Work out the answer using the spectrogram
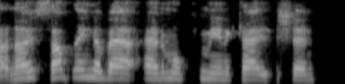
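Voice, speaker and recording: In a strong Australian accent, a woman speaks with ordinary pitch variation, the sound dry and close with no echo. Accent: Australian, fairly strong. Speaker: former horse trainer, course participant. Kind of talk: casual interview conversation. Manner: halting, many fillers.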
